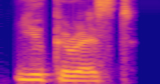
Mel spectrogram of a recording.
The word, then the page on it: Eucharist: Indian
